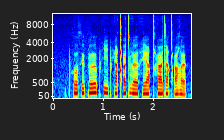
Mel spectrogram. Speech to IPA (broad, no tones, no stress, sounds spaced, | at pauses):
pʰ o θ y p ɵː pʰ iː pʰ e qʼ ʉ t v œ ə̯ h eː qʰ ø t e qʼ ɵː ʁ œ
